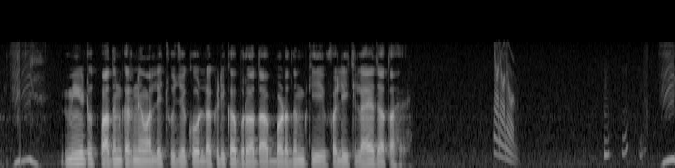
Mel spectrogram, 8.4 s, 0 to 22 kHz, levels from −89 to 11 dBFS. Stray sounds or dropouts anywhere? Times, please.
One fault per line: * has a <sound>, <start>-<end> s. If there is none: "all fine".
* has a chirp, 6.2-6.5 s
* has a laugh, 7.5-8.1 s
